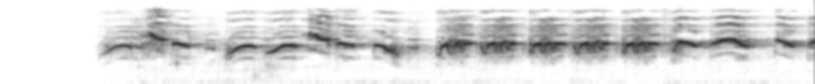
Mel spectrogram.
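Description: A Chinese hwamei sings loud, fast, slurred whistles. The phrases run together and then break into rapid, ringing repeated notes, with no other sounds.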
